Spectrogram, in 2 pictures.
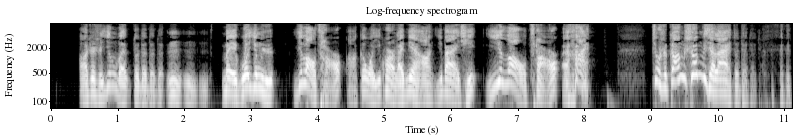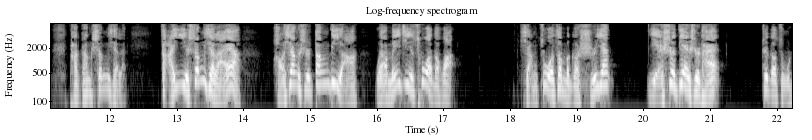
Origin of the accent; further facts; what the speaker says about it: Shanghai, China; 说这个我老家上海啊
